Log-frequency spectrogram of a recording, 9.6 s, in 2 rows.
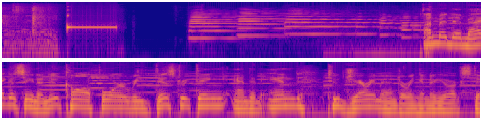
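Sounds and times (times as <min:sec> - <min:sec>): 
BBC time signal pips: 0:00.7 - 0:01.2
speech: 0:04.2 - 0:09.5.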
